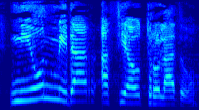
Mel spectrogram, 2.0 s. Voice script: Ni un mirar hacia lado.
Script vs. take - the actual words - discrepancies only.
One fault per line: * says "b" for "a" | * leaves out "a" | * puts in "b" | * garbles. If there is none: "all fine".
* puts in "otro"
